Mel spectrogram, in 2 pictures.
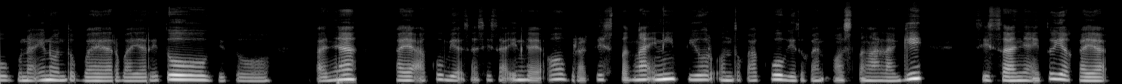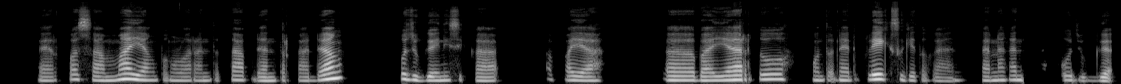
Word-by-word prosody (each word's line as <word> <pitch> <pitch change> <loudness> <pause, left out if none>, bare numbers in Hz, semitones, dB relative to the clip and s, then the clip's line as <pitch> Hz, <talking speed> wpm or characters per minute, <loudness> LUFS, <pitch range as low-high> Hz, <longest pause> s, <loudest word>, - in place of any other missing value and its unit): gunain 180 +3 -1
untuk 190 -1 -1
bayar-bayar 170 0 -4
itu 195 +4 +1 0.5
gitu, 165 -1 -11 0.5
makanya 210 +7 +2 0.4
kayak 190 -1 -2
aku 210 - -13
biasa 190 - -8
sisain 210 +2 -7
kayak, 210 - -6
"Oh 230 +3 -2
berarti 220 +4 -10
setengah 215 0 -3
ini 240 +2 +8
pure 215 -1 -3
untuk 190 +1 -6
aku," 200 +4 0
gitu 180 - -7
kan, 180 +2 -7
oh - - -7
setengah 180 -2 -6
lagi, 195 +11 +5 0.6
sisanya 185 -1 -2
itu - - -9
ya - - +1
kayak, 170 -1 -1 0.5
bayar 175 0 -6
kos 230 0 -3
sama 190 +6 +4
yang 200 -2 +1
pengeluaran 180 -1 -6
tetap 205 -1 -5
dan 175 0 -2
terkadang, 195 - +5 0.5
aku 250 - +2
juga 185 -1 0
ini 185 - 0
sih - - -9
Kak, 170 0 -4 0.5
apa 215 -2 -13
ya, 180 -1 +2 0.7
eee, 195 0 +3
bayar 190 +3 +5
tuh 235 0 +2 0.3
untuk 195 0 -5
Netflix 225 +4 +4
gitu 185 -2 -8
kan 165 +2 -11 0.2
karena 185 +1 -2
kan 205 0 0 0.4
aku 200 -1 -6
juga, 170 -2 -3
190 Hz, 140 wpm, -20 LUFS, 180-210 Hz, 0.7 s, ini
